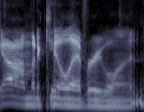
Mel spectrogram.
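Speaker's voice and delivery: mock, hammy, camped-up villain menace. Describing a game's tone, imitating a line from it: campy voice. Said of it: "It is completely campy and just like".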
